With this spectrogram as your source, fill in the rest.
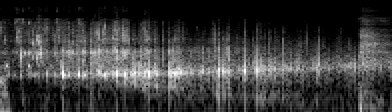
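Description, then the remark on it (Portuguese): Beer pours steadily from one of three opened bottles for about four seconds, a bright fizzing gurgle with a faint tone that rises slightly as the glass fills, then it tapers off. No one speaks. “E para deixar a quarta com cara de sexta, abra três pra gente aí”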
